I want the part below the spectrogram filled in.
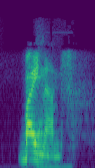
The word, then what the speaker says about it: Binance: ¿Lo he dicho bien? ¿Binance o Binance? Binance. Binance. Eh, ¿Cómo nace? – Bueno, Binance nace en 2017.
